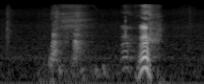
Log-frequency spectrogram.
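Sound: dog barking and whimpering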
